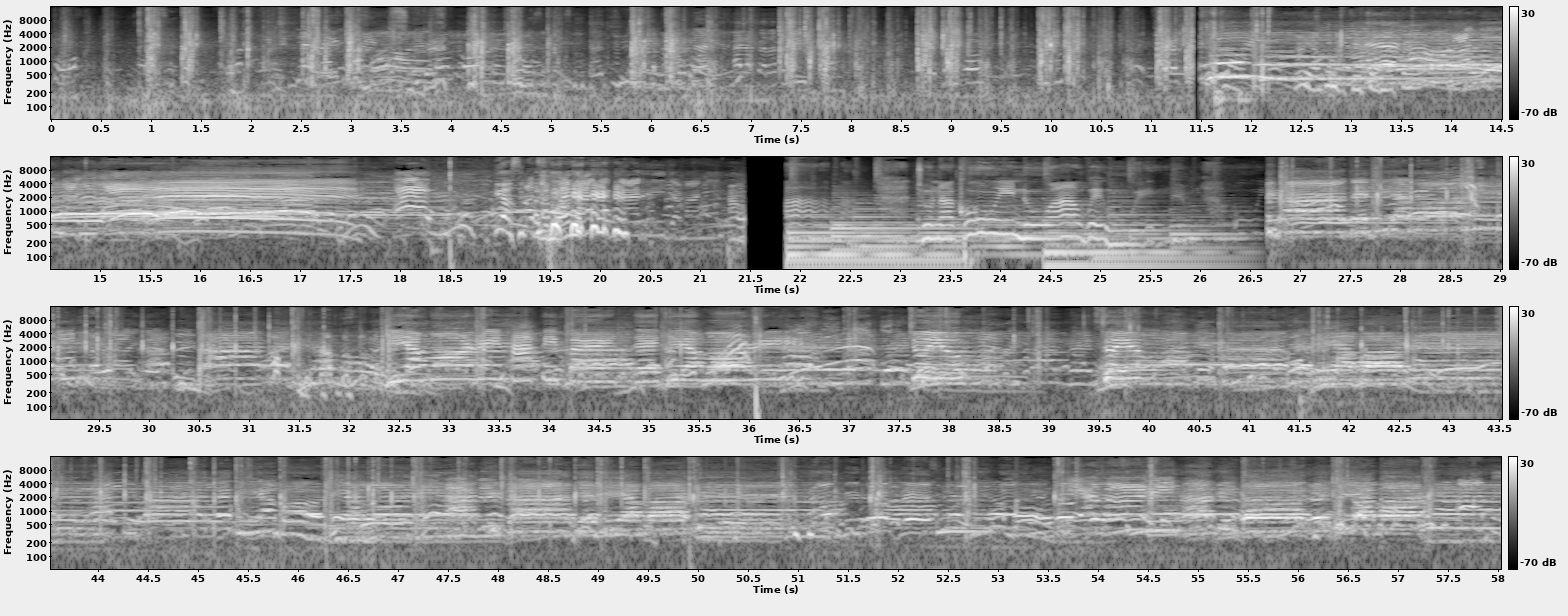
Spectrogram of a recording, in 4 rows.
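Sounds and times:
group singing a cappella: 11.5 - 16.6, 26.6 - 58.0
hand clapping: 43.5 - 53.9.

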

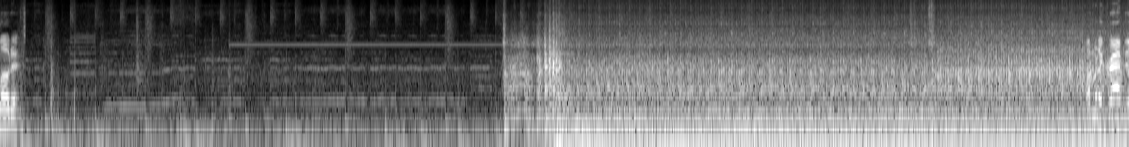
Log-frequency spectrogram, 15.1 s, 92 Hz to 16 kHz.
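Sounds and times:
diesel engine starting and idling: 6.7 - 15.0.

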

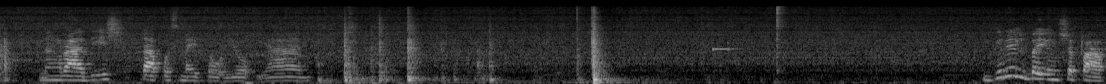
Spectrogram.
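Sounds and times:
short beep: 7.1 - 7.4.

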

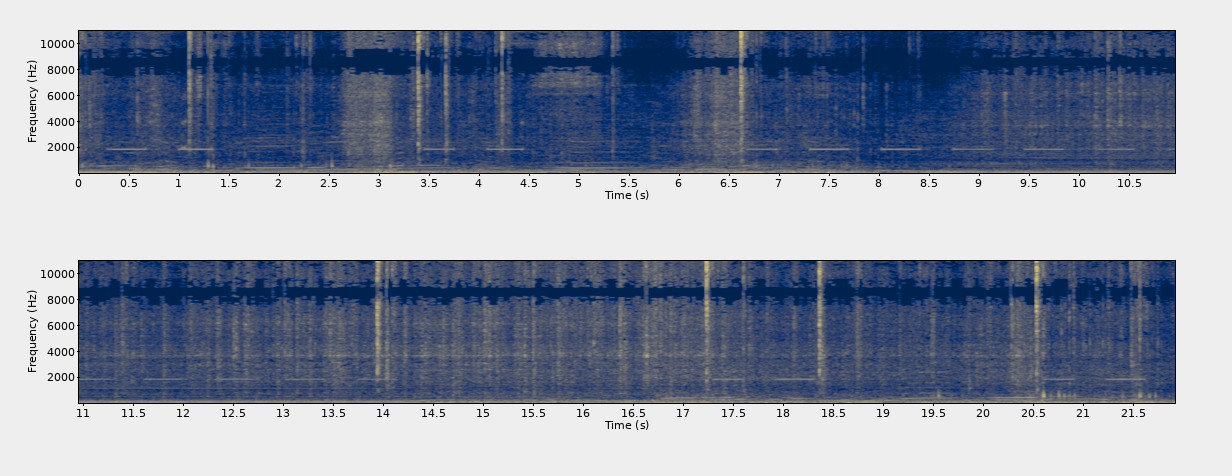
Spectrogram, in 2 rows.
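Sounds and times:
heavy machine engine running: 0.0 - 21.9
reversing alarm beeping: 0.2 - 1.5, 3.2 - 5.1, 6.4 - 14.1, 17.0 - 18.6, 20.4 - 21.8.

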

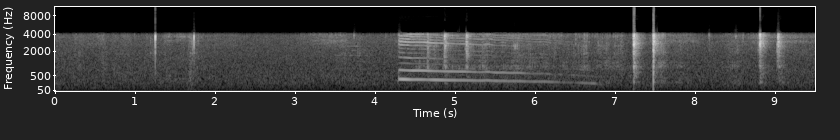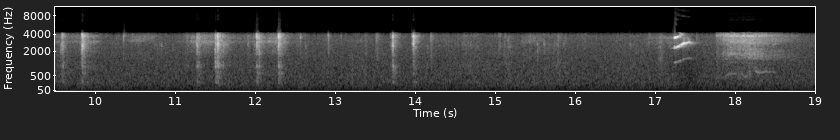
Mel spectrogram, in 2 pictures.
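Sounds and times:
sharp clicks in pairs: 11.2 - 14.3.

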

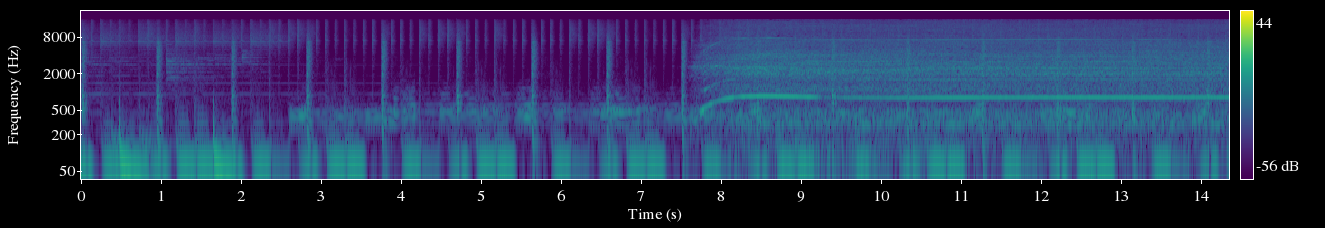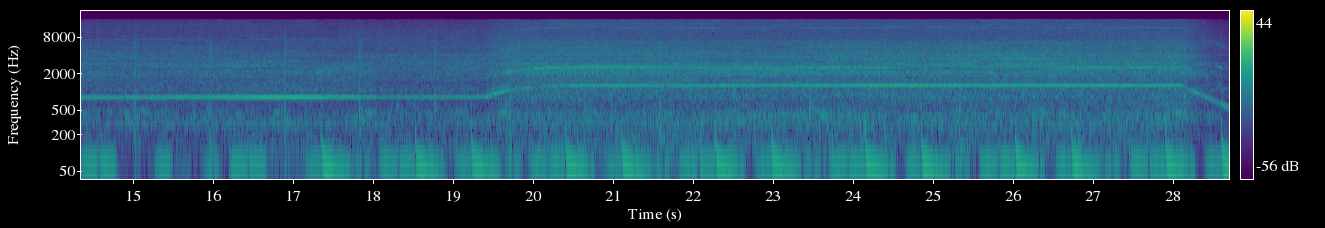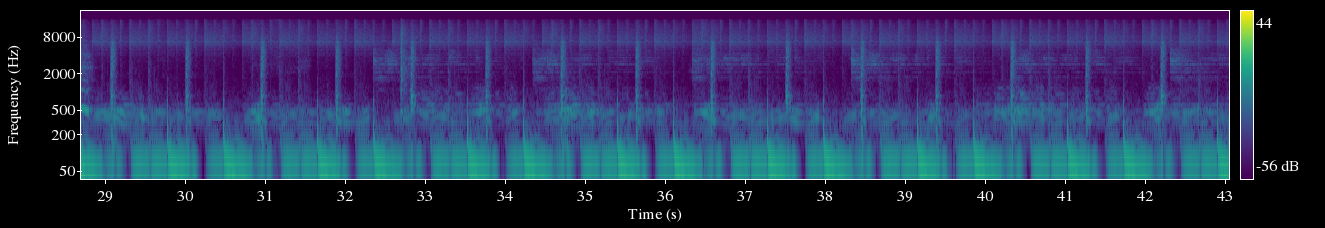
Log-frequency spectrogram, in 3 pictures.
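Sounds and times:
handheld vacuum motor whining: 7.6 - 28.9.

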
